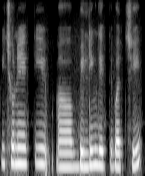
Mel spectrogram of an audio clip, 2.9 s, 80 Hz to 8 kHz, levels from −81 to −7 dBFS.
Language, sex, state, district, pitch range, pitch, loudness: Bengali, female, West Bengal, Cooch Behar, 190-230 Hz, 205 Hz, -15 LUFS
